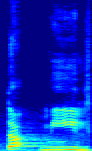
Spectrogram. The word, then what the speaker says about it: تعمیل: ہے خالی ہے۔ پسندیدہ۔ تعمیل، تیز زبر عین تا، عین کے اوپر جزم ہے، میم زیر یہ می، یہ کے اوپر جزم ہے اور لام خالی ہے، تعمیل۔ اس کو دوبارہ صحیح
